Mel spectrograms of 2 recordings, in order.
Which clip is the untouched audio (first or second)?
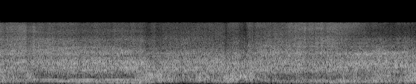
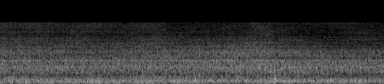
second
